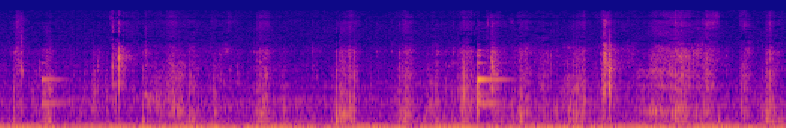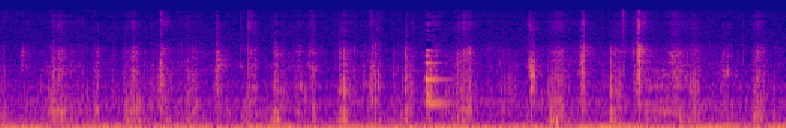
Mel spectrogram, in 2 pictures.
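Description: Close-miked eating: wet chewing and crunching of food with many small mouth clicks. Wooden chopsticks clink against the dishes three times with a short ring.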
